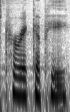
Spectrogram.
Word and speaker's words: pericope: And in divinity school, they call this a pericope, which is spelled like pericope, telescope, but it's pericope.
